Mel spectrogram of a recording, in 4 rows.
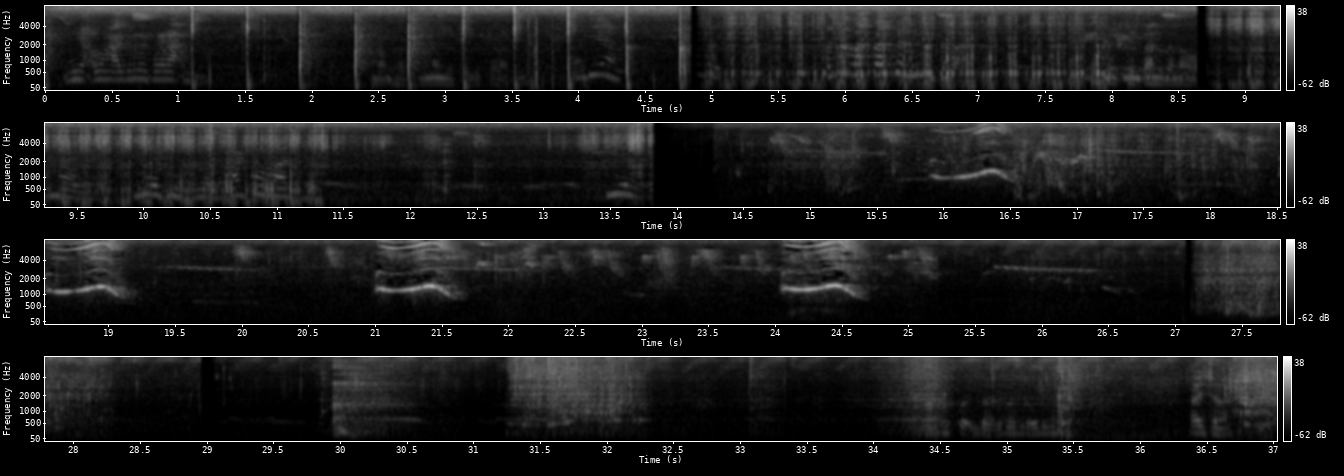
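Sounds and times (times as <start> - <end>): high-pitched insect whine: 0.0 - 7.9
bird calling: 15.6 - 20.1, 20.9 - 26.7
water splashing by hand: 16.2 - 18.5, 27.1 - 28.5, 31.3 - 32.3.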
